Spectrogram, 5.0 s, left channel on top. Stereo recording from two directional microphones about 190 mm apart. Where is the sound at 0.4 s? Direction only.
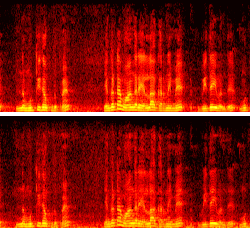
Centre (ahead or behind).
